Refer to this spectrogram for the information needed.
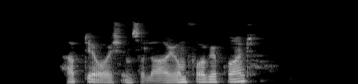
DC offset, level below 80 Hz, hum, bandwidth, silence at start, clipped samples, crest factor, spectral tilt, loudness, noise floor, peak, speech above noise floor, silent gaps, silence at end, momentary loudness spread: under 0.1%; -62 dBFS; none; 7.6 kHz; 0.6 s; under 0.1%; 20 dB; -6 dB/octave; -24 LUFS; -75 dBFS; -6 dBFS; 52 dB; none; 1 s; 7 LU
